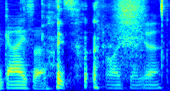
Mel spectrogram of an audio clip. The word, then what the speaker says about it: geyser: somebody said the word geezer oh is that okay is that how you pronounce these things where Jeff the water goes up in the air that's a geyser and the geezers in the chair someone did actually send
